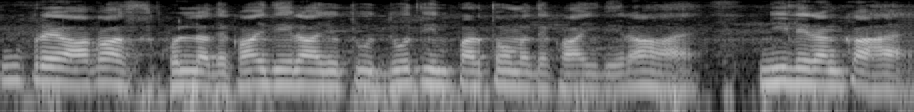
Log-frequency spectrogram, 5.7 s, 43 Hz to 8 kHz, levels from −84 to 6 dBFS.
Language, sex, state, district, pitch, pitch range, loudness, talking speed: Hindi, male, Chhattisgarh, Bilaspur, 150 Hz, 140-155 Hz, -22 LUFS, 220 wpm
